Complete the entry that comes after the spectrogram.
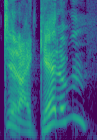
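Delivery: excited henchman. Acted. Gunman to partner after shooting, acted urgency. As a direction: pitch it right up, hammed-up. Acting out villains shooting at Phantom.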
